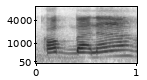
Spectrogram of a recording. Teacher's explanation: roh berharokat fathah di sini kita baca secara tafkhim atau tebal ya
